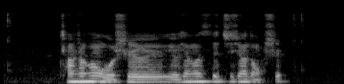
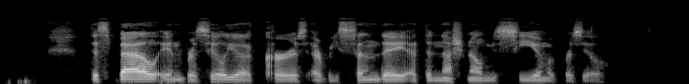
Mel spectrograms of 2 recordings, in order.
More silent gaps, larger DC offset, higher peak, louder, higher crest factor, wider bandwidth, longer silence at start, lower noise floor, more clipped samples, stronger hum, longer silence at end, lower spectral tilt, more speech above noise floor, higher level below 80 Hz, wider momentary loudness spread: neither; neither; second, -8 dBFS vs 0 dBFS; about the same, -24 LUFS vs -23 LUFS; second, 16 dB vs 24 dB; first, 11.5 kHz vs 9.4 kHz; first, 0.6 s vs 0.25 s; second, -60 dBFS vs -70 dBFS; neither; neither; second, 0.6 s vs 0.9 s; first, -7 dB/octave vs -3.5 dB/octave; second, 37 dB vs 47 dB; about the same, -58 dBFS vs -62 dBFS; about the same, 13 LU vs 13 LU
